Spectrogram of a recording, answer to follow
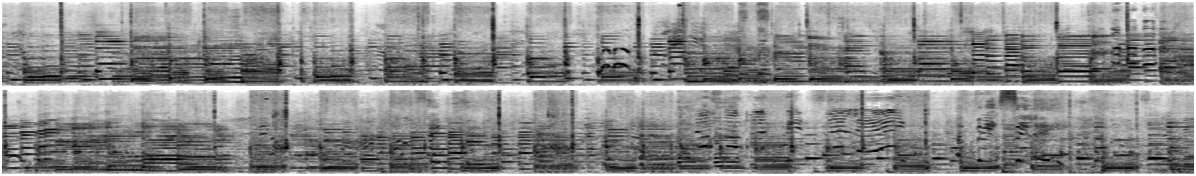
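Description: Live music on an upright piano with a plucked double bass, playing a tune without pause.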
